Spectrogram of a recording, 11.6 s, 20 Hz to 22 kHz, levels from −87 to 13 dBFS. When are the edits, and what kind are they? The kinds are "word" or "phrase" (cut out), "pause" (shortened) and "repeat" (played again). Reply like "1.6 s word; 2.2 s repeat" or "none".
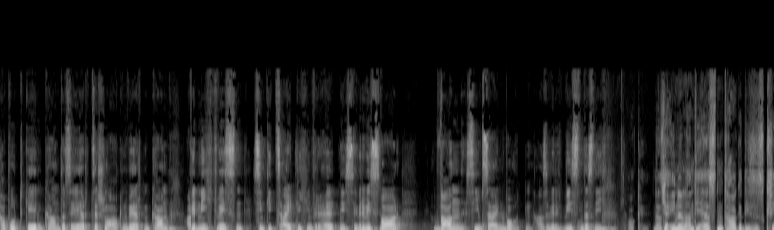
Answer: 2.9 s word; 5.7 s phrase; 7.2 s word; 9.9 s phrase

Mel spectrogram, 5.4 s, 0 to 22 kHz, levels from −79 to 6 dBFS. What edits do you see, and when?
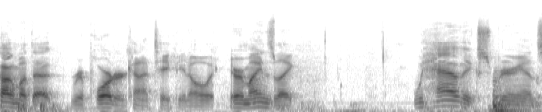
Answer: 1.3 s word; 1.8 s word; 2.1 s word; 2.7 s word; 4.2 s word

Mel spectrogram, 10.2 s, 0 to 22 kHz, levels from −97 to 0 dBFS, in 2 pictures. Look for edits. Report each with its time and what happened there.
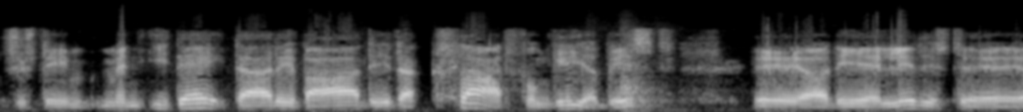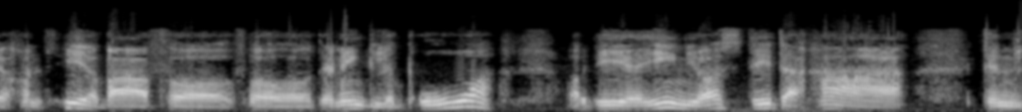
none

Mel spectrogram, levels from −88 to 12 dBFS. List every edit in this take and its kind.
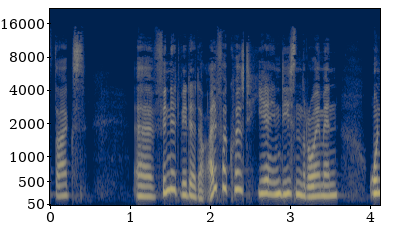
2.4 s word

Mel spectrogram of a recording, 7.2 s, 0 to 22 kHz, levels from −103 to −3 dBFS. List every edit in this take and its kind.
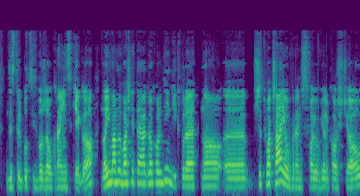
2.0 s pause; 4.0 s pause

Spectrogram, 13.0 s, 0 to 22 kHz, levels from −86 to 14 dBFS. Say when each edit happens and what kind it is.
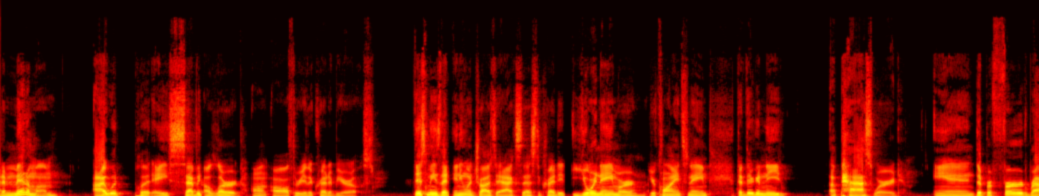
2.5 s word; 5.6 s word; 7.1 s word

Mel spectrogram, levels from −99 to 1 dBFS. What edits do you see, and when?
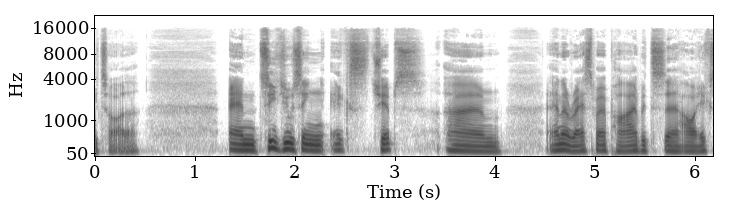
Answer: none

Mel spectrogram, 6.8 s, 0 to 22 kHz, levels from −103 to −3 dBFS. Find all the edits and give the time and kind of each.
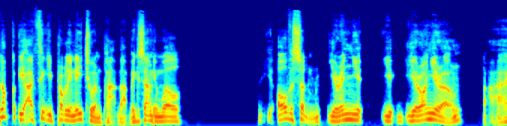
2.0 s word

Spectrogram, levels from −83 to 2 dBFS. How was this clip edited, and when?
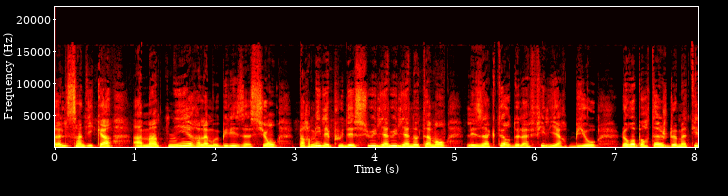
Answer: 4.2 s repeat

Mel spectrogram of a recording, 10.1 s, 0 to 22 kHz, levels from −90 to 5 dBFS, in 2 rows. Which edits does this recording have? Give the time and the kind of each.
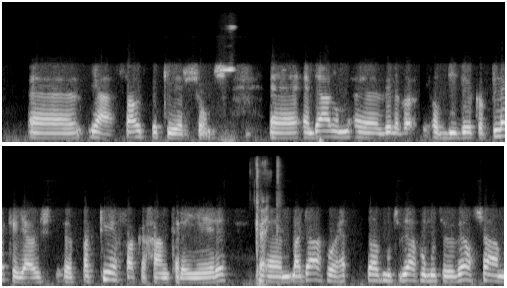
4.2 s pause

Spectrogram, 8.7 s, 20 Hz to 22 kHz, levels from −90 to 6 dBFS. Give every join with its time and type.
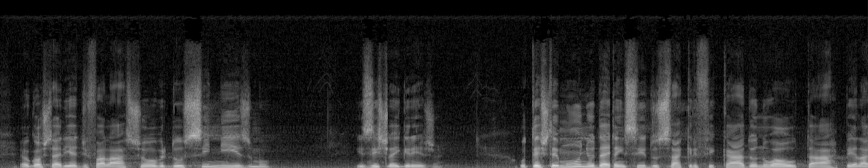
1.6 s phrase; 3.9 s phrase; 4.6 s pause; 6.1 s phrase

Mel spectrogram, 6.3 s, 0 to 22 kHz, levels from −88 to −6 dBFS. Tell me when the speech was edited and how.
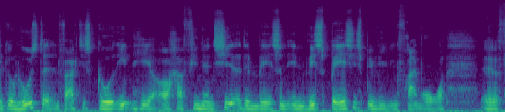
none

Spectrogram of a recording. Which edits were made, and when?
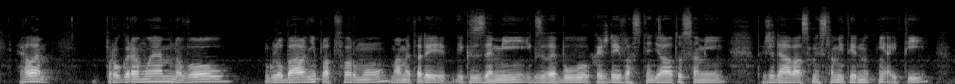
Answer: none

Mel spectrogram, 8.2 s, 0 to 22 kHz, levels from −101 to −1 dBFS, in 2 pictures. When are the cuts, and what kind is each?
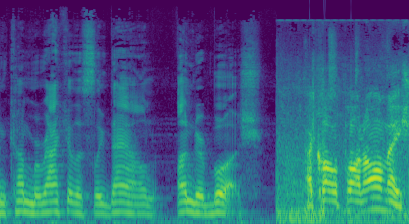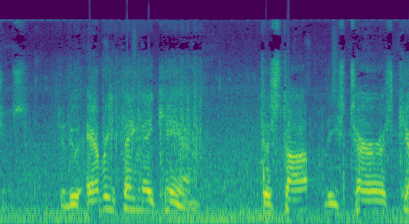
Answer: none

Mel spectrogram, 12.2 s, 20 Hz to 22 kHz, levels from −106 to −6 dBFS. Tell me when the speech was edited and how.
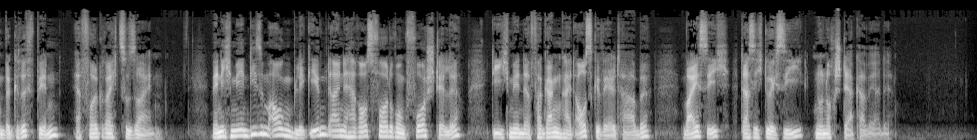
9.2 s pause

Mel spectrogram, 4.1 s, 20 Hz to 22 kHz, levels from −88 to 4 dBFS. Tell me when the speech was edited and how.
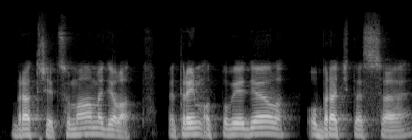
1.6 s pause; 3.0 s pause

